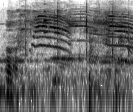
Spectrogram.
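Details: Sick stray cat with severe scabies, hungry and thirsty, crying for help at a house; a long wavering meow rising then falling over about two seconds, with clicks, taps and background speech.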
